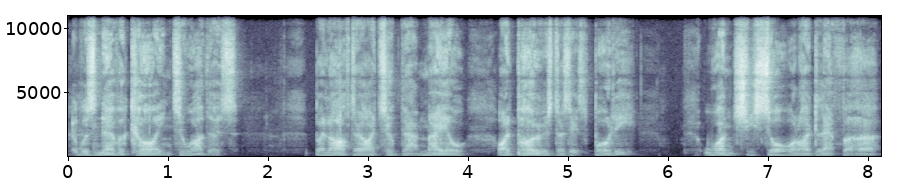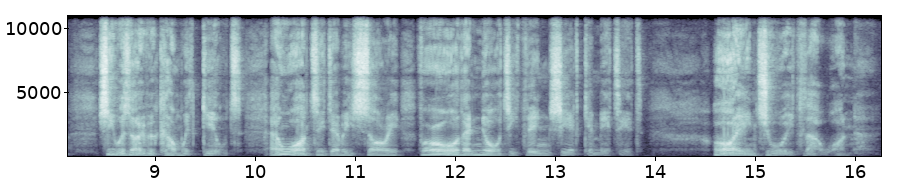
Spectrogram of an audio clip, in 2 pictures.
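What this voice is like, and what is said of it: Demonic cockney gangster voice. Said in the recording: “You're sounding more and more cockney. ... You sound like a demon cockney gangster.”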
